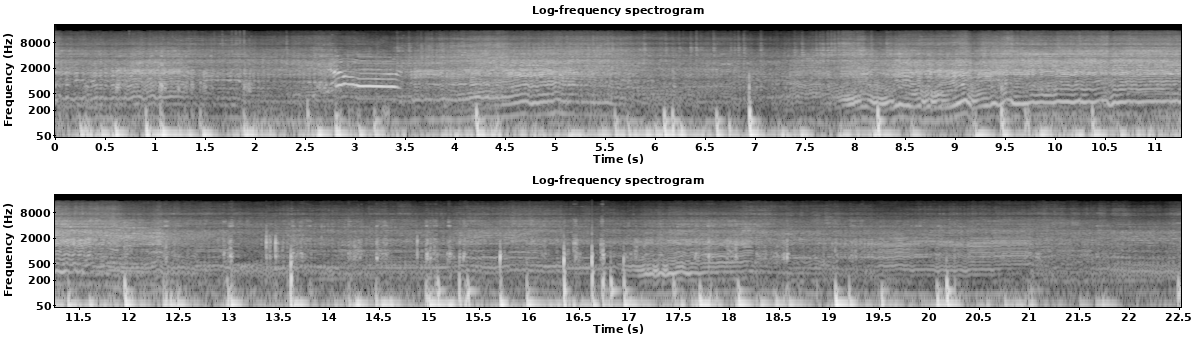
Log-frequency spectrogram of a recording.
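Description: A motorbike engine revs and roars loudly close by, rising and falling in pitch.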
